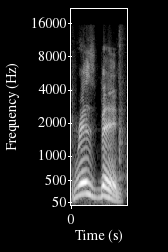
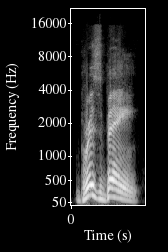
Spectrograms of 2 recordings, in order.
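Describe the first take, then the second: First: It is pronounced in an Australian way. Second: It is pronounced in an American way. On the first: The speaker calls it right. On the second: The speaker calls it wrong. "I was stuck in American English"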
